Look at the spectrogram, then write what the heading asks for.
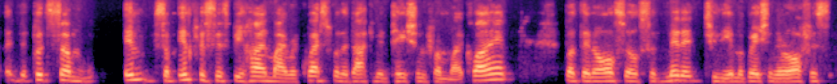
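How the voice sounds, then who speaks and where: A middle-aged man from New City, speaking to his viewers in a halting, casual monologue and sounding weary after a stressful day. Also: fairly high pitch, warm tone, dry recording, rough recording. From New York City. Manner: halting, many restarts and self-corrections. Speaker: online English host.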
